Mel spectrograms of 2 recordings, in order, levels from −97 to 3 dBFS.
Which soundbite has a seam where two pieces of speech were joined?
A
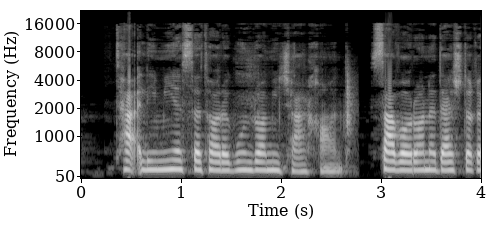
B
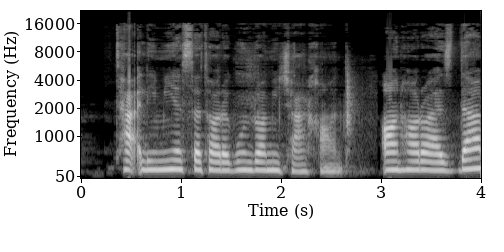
A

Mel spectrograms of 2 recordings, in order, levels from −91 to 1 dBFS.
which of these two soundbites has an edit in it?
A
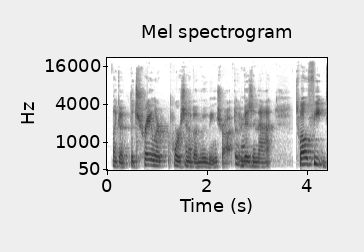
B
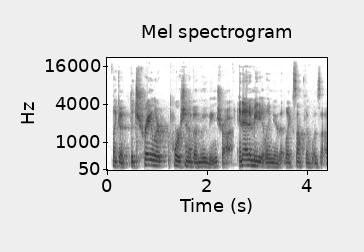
B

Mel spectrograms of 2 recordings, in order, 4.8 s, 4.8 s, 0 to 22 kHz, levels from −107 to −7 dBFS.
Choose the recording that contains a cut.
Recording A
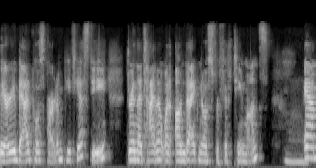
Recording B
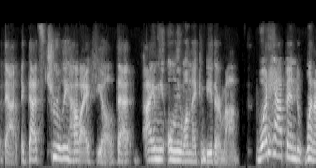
B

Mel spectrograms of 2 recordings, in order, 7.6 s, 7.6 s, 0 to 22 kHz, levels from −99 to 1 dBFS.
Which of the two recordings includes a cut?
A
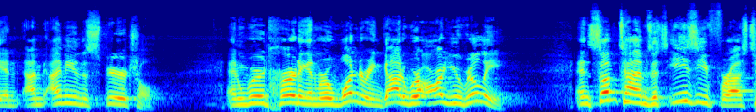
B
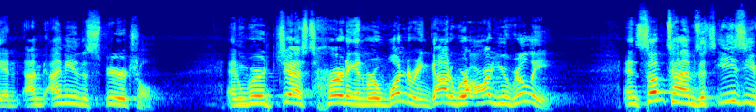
A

